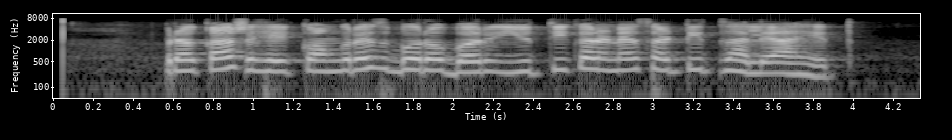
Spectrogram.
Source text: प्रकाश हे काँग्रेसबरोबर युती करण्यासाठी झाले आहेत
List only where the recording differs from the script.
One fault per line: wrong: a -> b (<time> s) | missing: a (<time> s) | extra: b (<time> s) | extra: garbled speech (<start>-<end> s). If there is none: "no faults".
no faults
